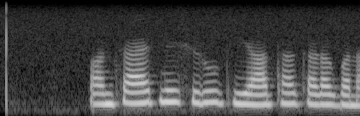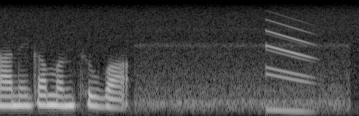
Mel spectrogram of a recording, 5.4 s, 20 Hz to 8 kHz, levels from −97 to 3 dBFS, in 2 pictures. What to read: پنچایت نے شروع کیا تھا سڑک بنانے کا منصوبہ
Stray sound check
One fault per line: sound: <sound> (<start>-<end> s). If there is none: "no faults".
sound: chirp (4.7-5.1 s)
